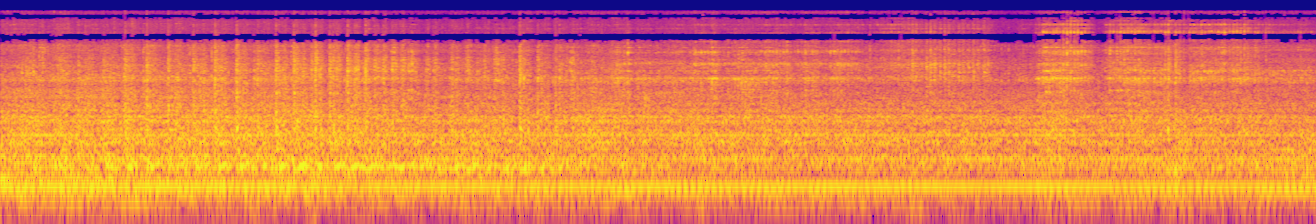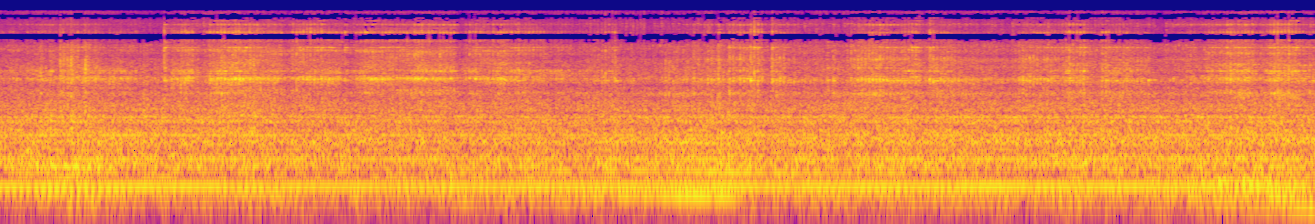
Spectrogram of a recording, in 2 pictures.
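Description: Floor-mounted electric wood lathe spinning a wooden handle blank while a hand chisel cuts into it: continuous scraping of the tool on the turning wood over a steady motor hum.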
